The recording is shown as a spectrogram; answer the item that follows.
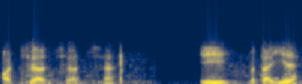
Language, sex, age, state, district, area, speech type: Urdu, male, 30-45, Bihar, Purnia, rural, conversation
